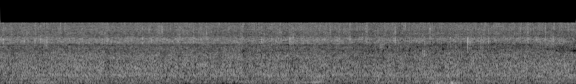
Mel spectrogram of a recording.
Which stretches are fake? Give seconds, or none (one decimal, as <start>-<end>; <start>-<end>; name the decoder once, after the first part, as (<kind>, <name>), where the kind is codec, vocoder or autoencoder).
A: 0.0-2.4 (vocoder, Vocos); 3.0-3.6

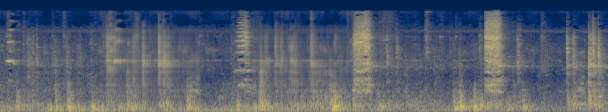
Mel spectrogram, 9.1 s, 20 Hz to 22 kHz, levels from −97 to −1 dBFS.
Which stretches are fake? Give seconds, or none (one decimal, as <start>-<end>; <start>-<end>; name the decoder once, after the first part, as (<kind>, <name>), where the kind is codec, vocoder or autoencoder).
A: 1.5-3.0 (vocoder, Vocos); 3.8-5.3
